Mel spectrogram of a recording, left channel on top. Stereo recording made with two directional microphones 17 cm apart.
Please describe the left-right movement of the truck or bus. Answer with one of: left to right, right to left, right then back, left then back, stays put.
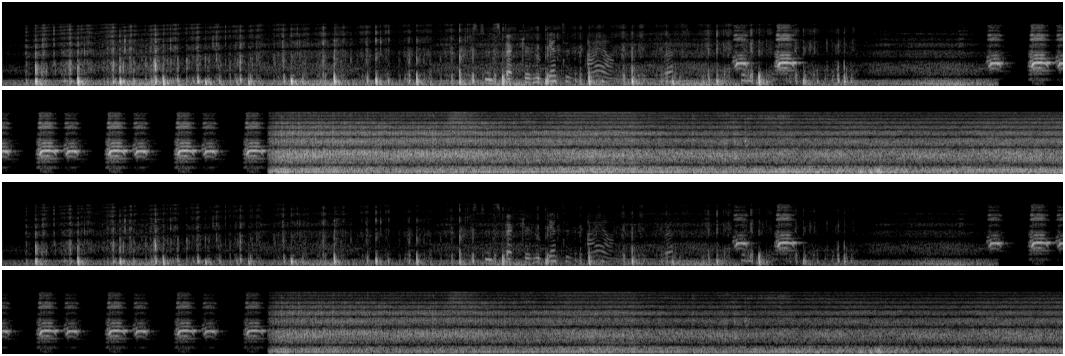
stays put.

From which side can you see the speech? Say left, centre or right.
left.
